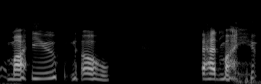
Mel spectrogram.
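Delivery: loud, laughing scold like to a puppy; mock scolding. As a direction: scold her like a naughty dog.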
